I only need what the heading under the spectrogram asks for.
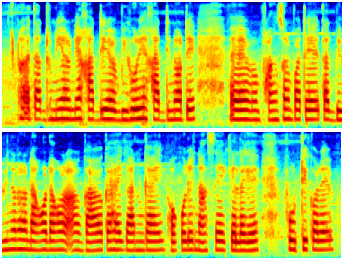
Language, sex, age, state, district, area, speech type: Assamese, female, 45-60, Assam, Biswanath, rural, spontaneous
